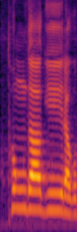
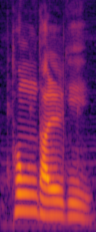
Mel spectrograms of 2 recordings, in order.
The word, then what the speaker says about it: 통닭이: 그걸 절음 법칙이라고 한다 자 여기 통이라는 말에 그죠 뒤에이가 오면 통다이라고 우리가 발음하기 쉽지만 이제 공부했으니까 공부했으니까 통다이라고 발음하면 안 되고 어떻게 발음해야 돼 통 달기 왜 뒤에 오는 말이 형식 형태에서 오면 겹받침의 뒤에게 그냥 첫소리로 가면 되는 거야 알겠죠음 그래서 통닭이 아니라 통달이 발음을 하는 거죠 자 다음 이제 동화현상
